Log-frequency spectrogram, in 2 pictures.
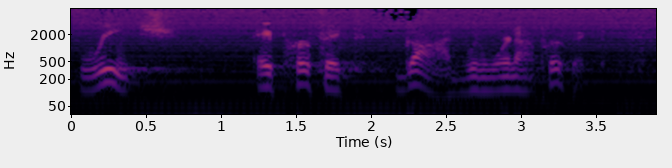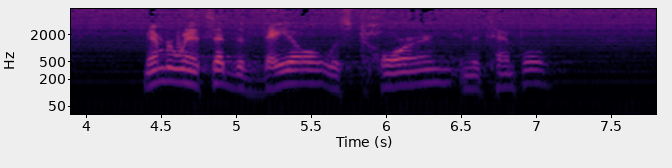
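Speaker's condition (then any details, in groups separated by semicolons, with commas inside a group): No condition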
